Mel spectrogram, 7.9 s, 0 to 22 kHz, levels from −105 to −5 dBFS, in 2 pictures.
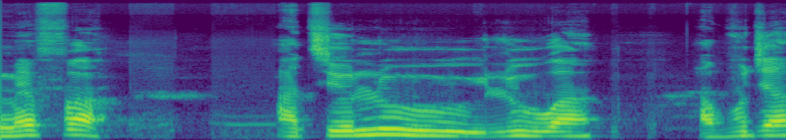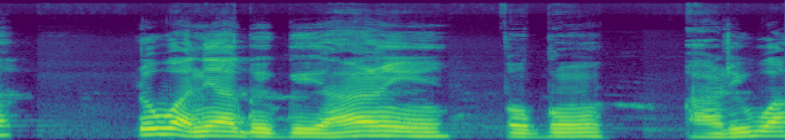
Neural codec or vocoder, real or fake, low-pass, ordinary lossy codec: none; real; 19.8 kHz; none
